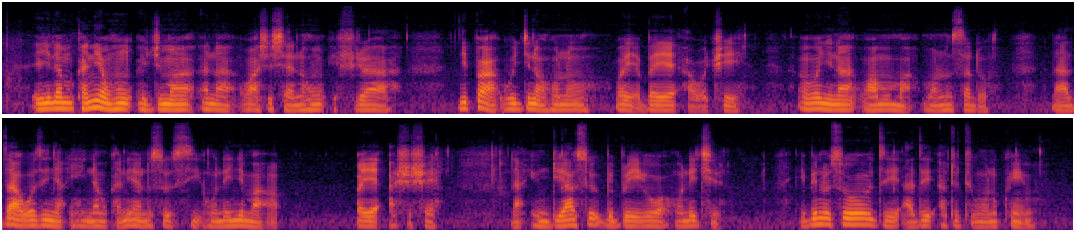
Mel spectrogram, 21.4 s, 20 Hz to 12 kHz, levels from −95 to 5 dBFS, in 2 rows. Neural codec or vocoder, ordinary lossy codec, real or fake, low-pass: none; Opus, 64 kbps; real; 10.8 kHz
